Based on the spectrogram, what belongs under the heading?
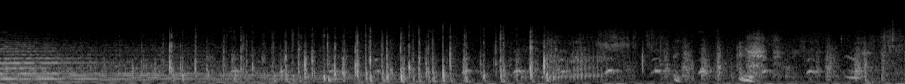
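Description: horse hooves clip-clopping

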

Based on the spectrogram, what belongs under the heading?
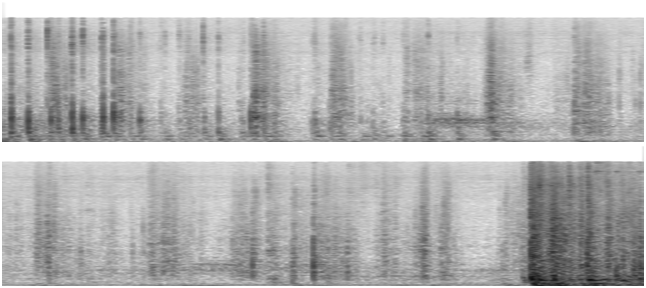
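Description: horses' hooves clip-clopping

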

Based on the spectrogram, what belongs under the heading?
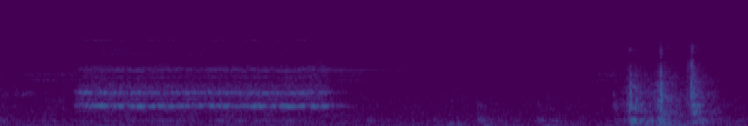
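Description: door opening

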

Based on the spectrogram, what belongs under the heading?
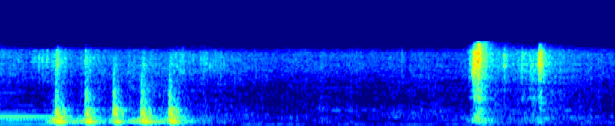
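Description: knocking on a door

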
